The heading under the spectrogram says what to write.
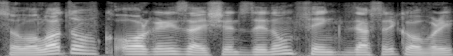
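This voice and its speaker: A man speaks with a Portuguese accent at a medium pitch. His pace is moderate and his pitch varies in an ordinary way. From Portugal. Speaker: cloud solutions architect presenting a tech session. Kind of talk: conference presentation. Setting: virtual conference session. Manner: halting with repetitions.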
